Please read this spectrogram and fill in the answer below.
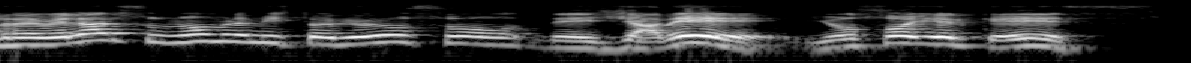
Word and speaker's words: Yahvé: Iglesia Católica número 206 las cuatro letras sagradas y H W H se pronuncian yahvé y Qué significa llave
